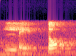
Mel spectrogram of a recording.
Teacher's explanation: La L es alveolar, aproximante lateral, sorda, consonántica.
